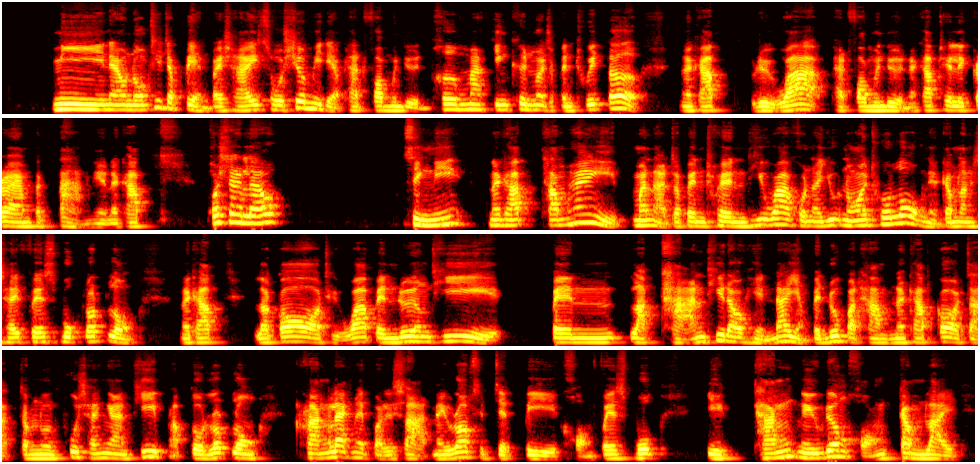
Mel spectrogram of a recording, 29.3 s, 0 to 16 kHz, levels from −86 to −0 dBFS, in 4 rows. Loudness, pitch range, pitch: -17 LUFS, 135-175 Hz, 150 Hz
